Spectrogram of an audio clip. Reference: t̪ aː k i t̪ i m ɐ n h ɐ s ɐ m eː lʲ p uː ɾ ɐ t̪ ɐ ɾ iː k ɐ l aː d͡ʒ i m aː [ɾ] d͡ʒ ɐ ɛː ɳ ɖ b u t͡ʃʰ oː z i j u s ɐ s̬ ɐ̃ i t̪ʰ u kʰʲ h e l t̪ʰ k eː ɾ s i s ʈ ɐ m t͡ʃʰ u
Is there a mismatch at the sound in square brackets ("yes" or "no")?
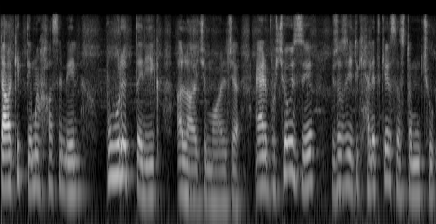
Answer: yes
